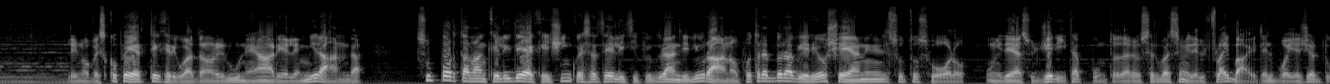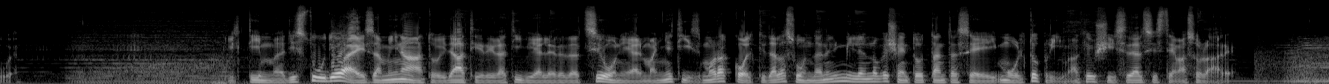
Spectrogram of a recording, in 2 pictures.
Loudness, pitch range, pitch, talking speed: -26 LUFS, 85-120 Hz, 100 Hz, 140 wpm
